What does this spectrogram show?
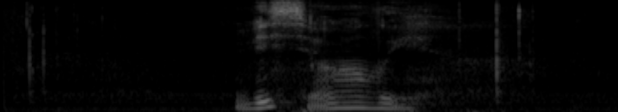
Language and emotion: Russian, neutral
